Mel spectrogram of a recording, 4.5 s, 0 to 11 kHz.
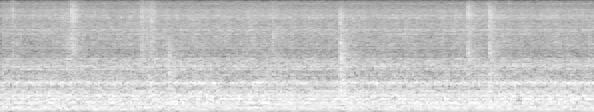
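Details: Lennox Pulse21 furnace (installed 1993) after repaired control board: clicking, then inducer/exhaust fan runs with steady soft whir, low even hum and a few light ticks while blower waits; green light steady, normal startup.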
